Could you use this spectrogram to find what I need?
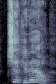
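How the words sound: It is read in a cheesy Disney voice.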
